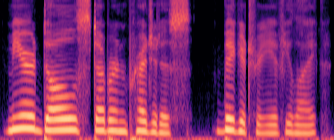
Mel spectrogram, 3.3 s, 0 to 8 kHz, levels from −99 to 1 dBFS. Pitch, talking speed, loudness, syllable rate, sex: 205 Hz, 145 wpm, -16 LUFS, 5.3 syllables/s, female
